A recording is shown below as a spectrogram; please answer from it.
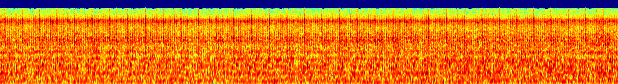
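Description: A used truck's engine in clean condition idles close up with no blow-by, giving a steady, loud, even rumble that stays constant throughout with no talking.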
